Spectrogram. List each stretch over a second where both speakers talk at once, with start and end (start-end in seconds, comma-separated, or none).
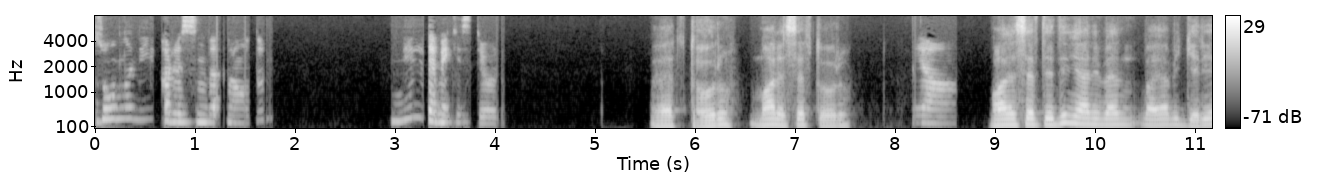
none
